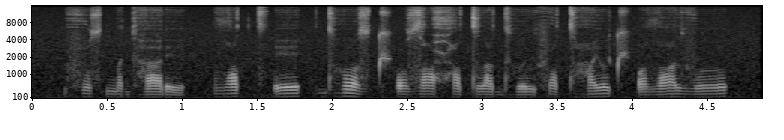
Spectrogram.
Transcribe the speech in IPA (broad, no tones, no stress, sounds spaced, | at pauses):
f u sˤ n ɪ ɡʱ a ɾ ɪ | ðˤ a tˤ t͡sʼ e | dʱ ɔ z t͡ʃʼ u zˤ i ħ o tˤ l ɪ dʱ ʊ l f i tˤ ɦ ɪ o̯ t͡ʃʼ ɪ ðˤ e l v o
